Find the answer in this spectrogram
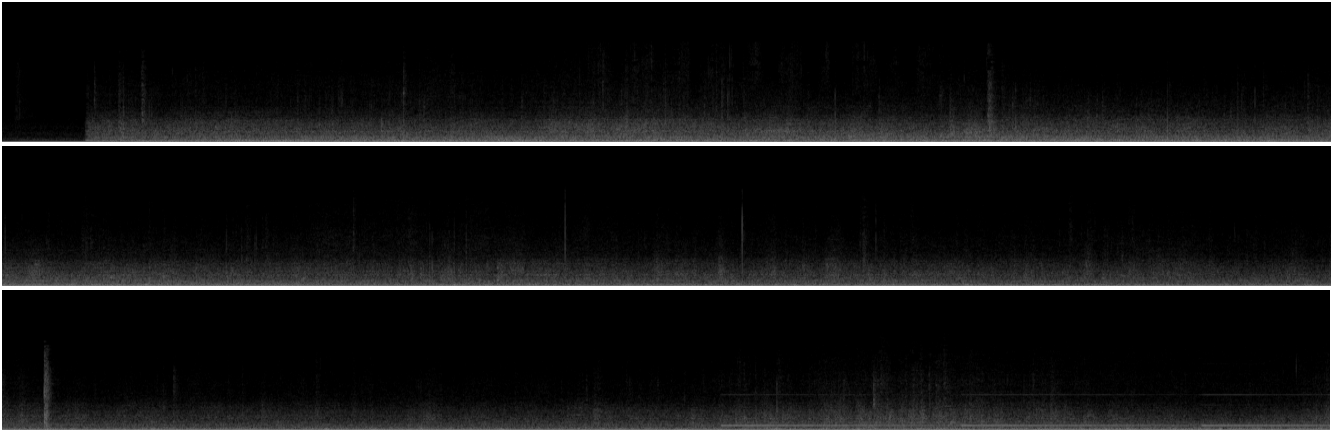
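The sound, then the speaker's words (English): Violent tornado winds roar and buffet around a moving truck, a loud, unbroken rush of noise over low rumbling, with a thin steady whistle-like tone emerging near the end. No one speaks. “whoever's driving this truck for our Light in the Mood section, if he is not a believer in Jesus before, I guarantee he is now”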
